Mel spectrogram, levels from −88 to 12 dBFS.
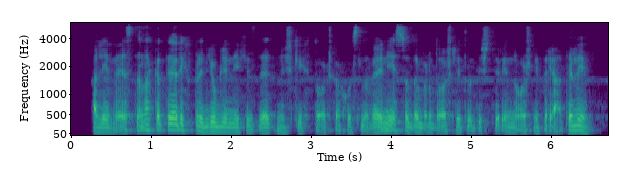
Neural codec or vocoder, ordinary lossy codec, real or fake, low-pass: codec, 16 kHz, 16 kbps, FreqCodec, smaller model; none; fake; 5.4 kHz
